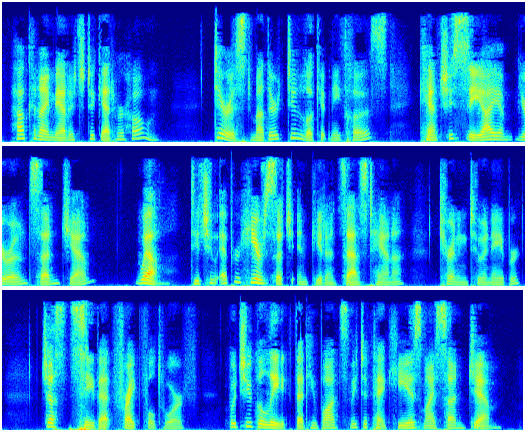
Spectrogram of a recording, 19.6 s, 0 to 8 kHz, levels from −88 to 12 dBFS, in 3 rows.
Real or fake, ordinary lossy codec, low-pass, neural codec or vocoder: fake; AAC, 32 kbps; 7.2 kHz; codec, 24 kHz, 0.9 kbps, WavTokenizer, large speech release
